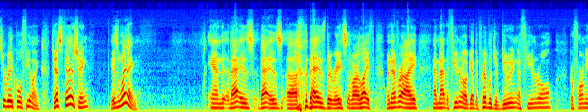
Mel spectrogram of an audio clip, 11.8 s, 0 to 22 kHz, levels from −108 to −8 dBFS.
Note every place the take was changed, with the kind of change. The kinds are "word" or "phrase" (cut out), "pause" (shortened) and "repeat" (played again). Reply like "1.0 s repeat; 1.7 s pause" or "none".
1.9 s pause; 4.1 s pause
